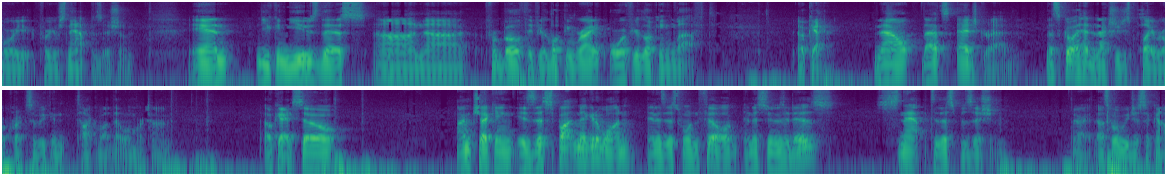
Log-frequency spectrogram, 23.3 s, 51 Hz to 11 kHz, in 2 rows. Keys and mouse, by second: 11.2 click, 13.1 d, 13.6 w, 14.9 d, 22.7 s.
